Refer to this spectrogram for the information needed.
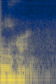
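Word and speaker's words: Nihon (日本): Nihon itu Nippon itu loh. Cara bacanya Nihon.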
